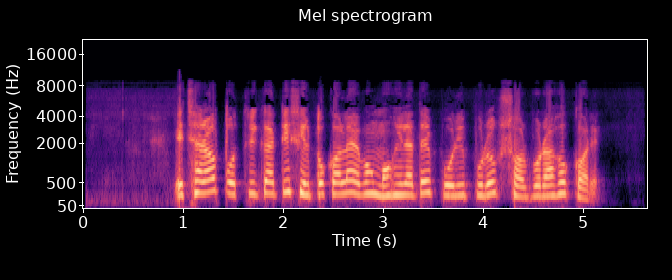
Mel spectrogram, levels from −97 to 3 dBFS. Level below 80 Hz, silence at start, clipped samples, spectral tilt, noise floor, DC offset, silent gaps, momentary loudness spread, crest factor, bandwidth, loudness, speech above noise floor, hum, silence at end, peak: -58 dBFS; 0.95 s; under 0.1%; -5.5 dB/octave; -51 dBFS; under 0.1%; none; 5 LU; 14 dB; 8.2 kHz; -14 LUFS; 38 dB; none; 0.5 s; 0 dBFS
